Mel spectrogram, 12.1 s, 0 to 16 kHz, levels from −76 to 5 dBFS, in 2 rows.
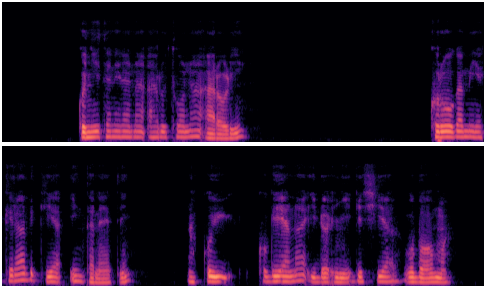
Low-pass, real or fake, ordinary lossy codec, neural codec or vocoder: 9.9 kHz; fake; AAC, 48 kbps; vocoder, 22.05 kHz, 80 mel bands, WaveNeXt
